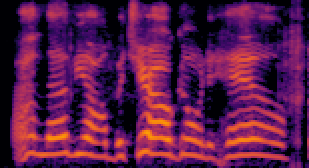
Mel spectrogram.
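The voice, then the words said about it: Sweet Southern belle accent. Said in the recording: “sweet Southern Belle accent”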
